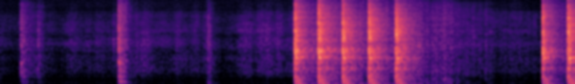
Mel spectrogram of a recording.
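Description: Spatula stirring food in a skillet and knocking against the pan. There are a few light clicks, then about two seconds in a quick run of around six sharp knocks, the loudest part.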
